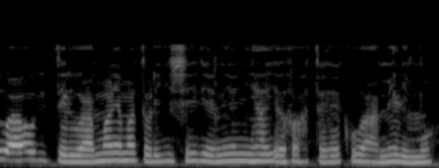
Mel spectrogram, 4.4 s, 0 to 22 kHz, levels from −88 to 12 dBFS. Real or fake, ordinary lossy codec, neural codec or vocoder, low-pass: real; none; none; 7.2 kHz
